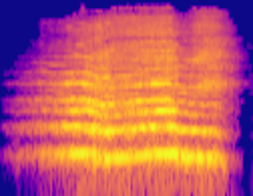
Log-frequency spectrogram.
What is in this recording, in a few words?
horror voice ghostly says "mummy"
